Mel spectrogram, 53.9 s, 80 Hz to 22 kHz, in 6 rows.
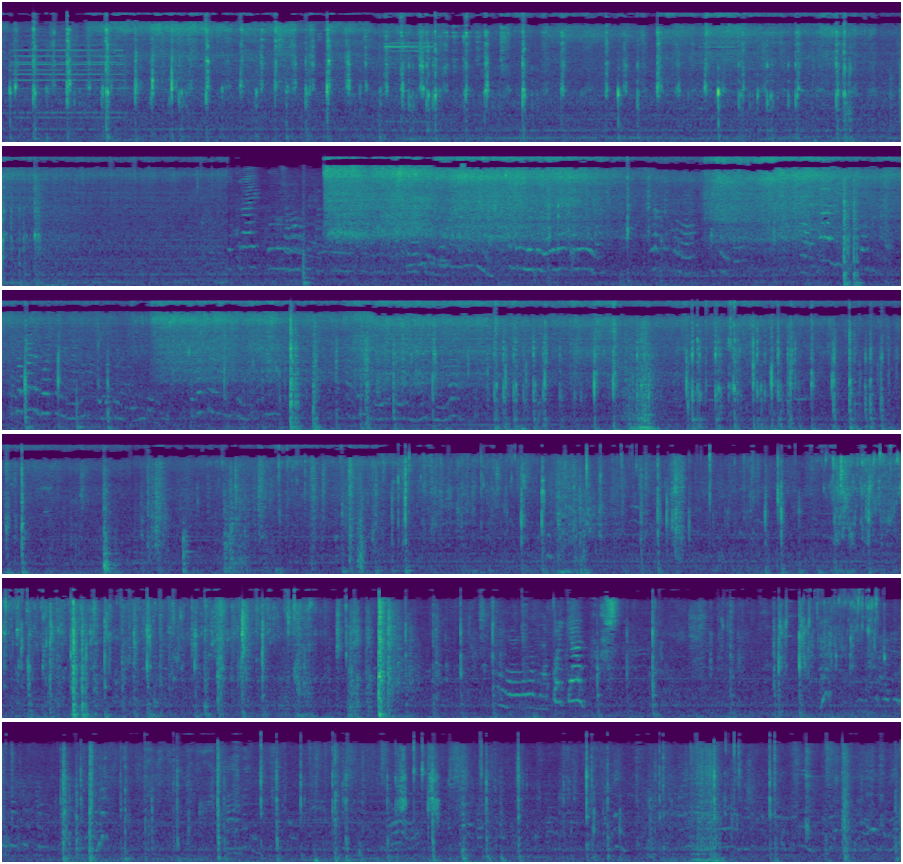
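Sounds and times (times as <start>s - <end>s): whisk stirring thick gravy: 1.3s - 9.8s, 13.3s - 27.5s.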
